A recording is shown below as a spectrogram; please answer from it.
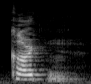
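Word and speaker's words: curtain: En esa palabra vas a pronunciarla así, carton. Carton. M. Si ves que se detiene acá, carton.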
